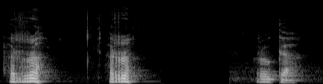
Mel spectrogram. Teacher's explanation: The R is trilled, quite a bit like Welsh, but not quite.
